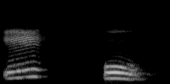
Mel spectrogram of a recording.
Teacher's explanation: अर्ध संवृत थोड़ा सा खुला हुआ ए ओ इससे थोड़ा सा मुंह खुल रहा है।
